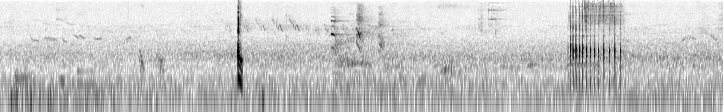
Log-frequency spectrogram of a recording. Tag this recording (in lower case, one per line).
crow
bird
